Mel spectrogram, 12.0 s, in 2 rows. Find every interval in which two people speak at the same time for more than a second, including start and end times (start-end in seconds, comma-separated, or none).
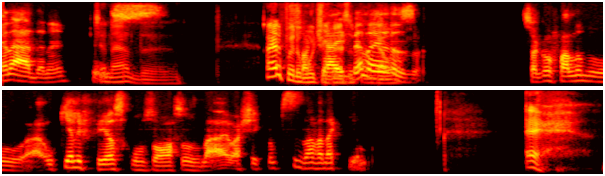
2.8-4.1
